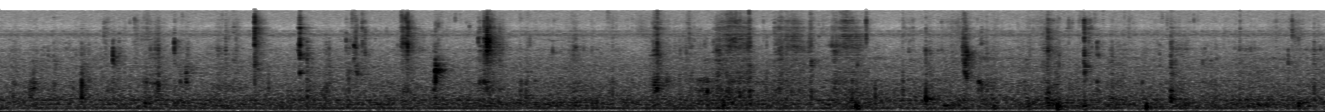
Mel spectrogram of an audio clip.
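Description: A person chewing and biting food by mouth, mukbang-style: irregular small clicks and crunches, several a second, a few louder ones in the first half.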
